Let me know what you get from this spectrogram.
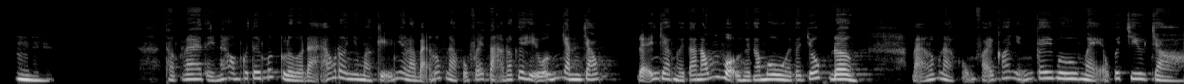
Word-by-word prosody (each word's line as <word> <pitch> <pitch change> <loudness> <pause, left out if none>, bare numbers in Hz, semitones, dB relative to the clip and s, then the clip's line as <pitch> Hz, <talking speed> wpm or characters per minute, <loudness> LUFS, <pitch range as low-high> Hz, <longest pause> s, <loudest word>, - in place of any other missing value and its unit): Ừm. 200 -7 +6 1.2
Thật 205 -2 -7
ra 240 +1 +1
thì 190 -2 -5
nó 220 - -2
hông 260 -1 -5
có 275 - -5
tới 285 0 0
mức 315 -3 -9
lừa 195 -5 +2
đảo 175 - -5
đâu, 310 - -2
nhưng 235 -2 +2
mà, 200 -4 +1
kiểu - - -3
như 270 0 -6
là, 200 -3 0
bạn 180 - -3
lúc 275 +1 -7
nào 225 -5 -1
cũng 180 - -7
phải 225 +3 -4
tạo 225 -4 -5
ra 220 - -1
cái 280 +3 -1
hiệu 215 - +1
ứng 240 +8 -1
nhanh 235 -5 +4
chóng 230 +2 -1 0.4
để - - 0
cho 260 - +1
người 205 -5 0
ta 215 +4 -2
nóng 255 +10 +1
vội, 230 - +3
người 190 0 0
ta 205 +2 -1
mua, 225 0 +6
người 195 -2 +1
ta 210 - -4
chốt 280 +1 0
đơn. 235 -3 +7 0.6
Bạn - - -5
lúc 230 - -1
nào 220 -7 -2
cũng - - -11
phải 205 +1 -6
có 275 +4 -7
những 255 -4 -6
cái 285 0 0
mưu 265 -2 +4
mẹo, 220 -6 0
cái 270 - -2
chiêu 260 -2 0
trò 195 -6 0
235 Hz, 280 wpm, -24 LUFS, 210-265 Hz, 1.2 s, đơn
